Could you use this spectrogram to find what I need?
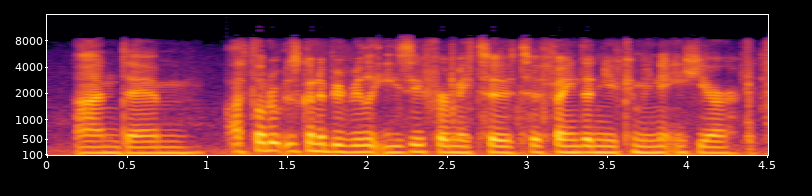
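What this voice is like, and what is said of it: Glaswegian Scottish accent. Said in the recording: “obviously you can tell from my accent, I'm from here”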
